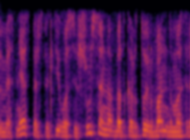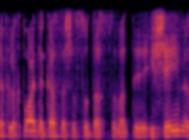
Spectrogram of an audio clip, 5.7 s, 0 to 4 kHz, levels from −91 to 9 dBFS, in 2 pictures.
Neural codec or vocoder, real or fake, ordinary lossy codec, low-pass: none; real; AAC, 24 kbps; 3.6 kHz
